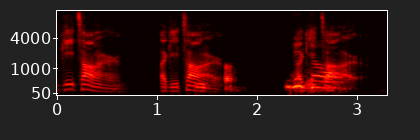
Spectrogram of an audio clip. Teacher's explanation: the stress is in the second syllable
